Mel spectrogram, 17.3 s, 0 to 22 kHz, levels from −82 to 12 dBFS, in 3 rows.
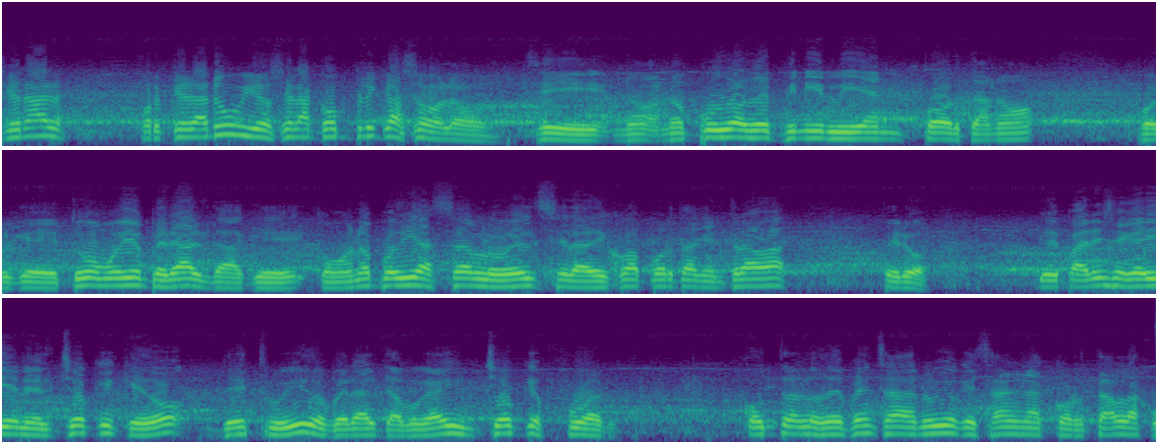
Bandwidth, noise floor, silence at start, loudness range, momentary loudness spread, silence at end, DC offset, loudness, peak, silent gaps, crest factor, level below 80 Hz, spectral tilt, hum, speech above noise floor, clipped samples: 6.2 kHz; -32 dBFS; 0 s; 2 LU; 8 LU; 0 s; under 0.1%; -13 LUFS; 0 dBFS; none; 12 dB; -54 dBFS; -9.5 dB/octave; none; 20 dB; under 0.1%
